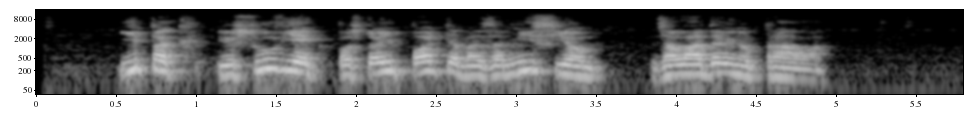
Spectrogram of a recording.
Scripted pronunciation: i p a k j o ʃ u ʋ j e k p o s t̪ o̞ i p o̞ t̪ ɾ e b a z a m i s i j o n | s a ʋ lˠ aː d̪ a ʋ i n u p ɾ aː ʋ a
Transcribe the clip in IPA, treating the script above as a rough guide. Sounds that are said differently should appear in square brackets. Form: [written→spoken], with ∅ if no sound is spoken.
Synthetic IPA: i p a k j o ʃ u ʋ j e k p o s t̪ o̞ i p o̞ t̪ ɾ e b a z a m i s i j o [n→m] | [s→z] a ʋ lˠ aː d̪ a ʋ i n u p ɾ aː ʋ a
